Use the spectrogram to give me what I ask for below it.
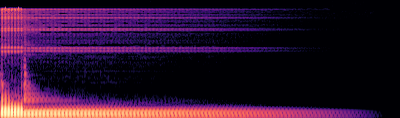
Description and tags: First octave note.
bass, guitar, multisample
